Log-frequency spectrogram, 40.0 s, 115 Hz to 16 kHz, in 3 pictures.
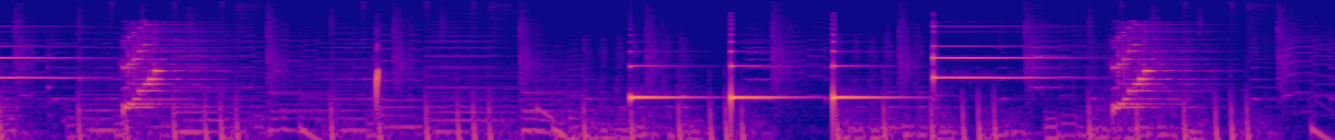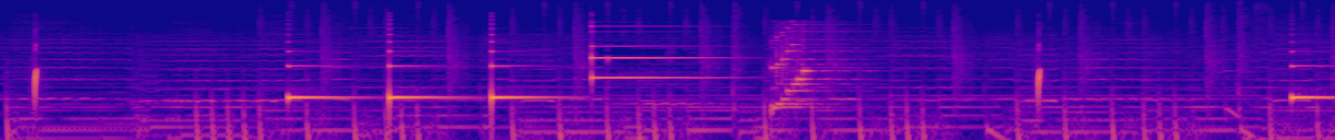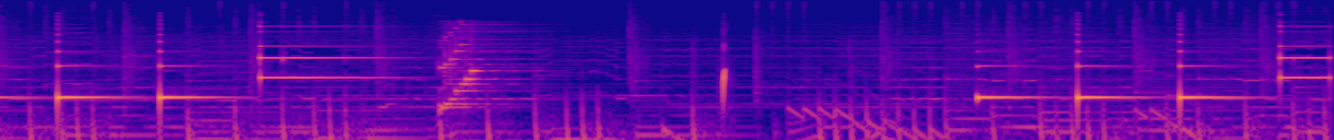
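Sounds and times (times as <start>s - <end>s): soft background music: 0.0s - 40.0s.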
